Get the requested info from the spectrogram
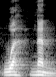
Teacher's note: nun sukun atau tanwin bertemu dengan ain, wahnan, dibaca jelas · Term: izhar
